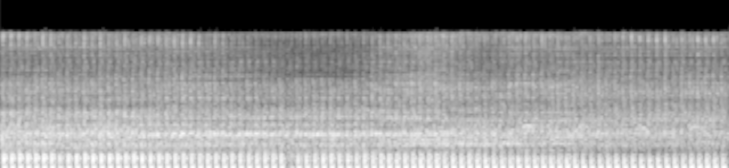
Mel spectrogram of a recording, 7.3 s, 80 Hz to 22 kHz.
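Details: 2018 Yamaha Tricker XG250 single, after cam chain tensioner adjustment: steady thump around three beats a second, even and unhurried with no extra clatter; normal idle.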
